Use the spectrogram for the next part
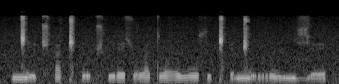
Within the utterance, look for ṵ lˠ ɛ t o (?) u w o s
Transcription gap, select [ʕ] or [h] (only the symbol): ʕ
